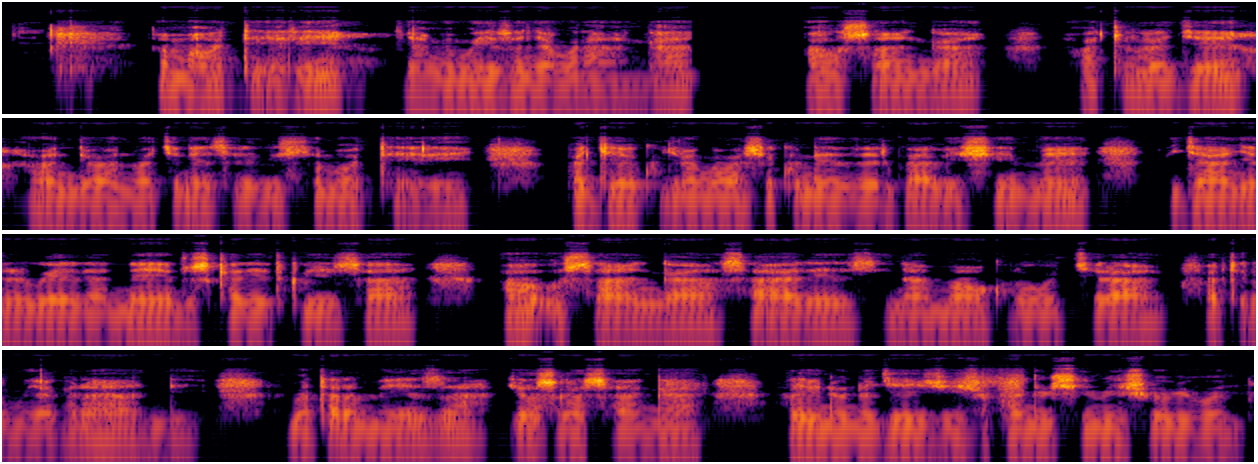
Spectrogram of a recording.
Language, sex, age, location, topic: Kinyarwanda, male, 25-35, Nyagatare, finance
